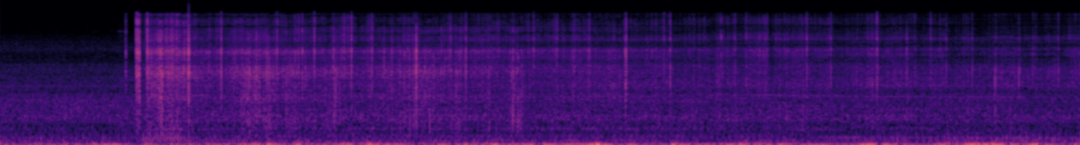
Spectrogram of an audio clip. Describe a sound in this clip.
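An arc welder crackles and sizzles steadily.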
